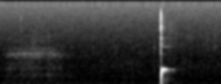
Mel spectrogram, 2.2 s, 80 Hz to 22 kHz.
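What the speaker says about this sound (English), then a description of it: "Nice cork pop." A cork pops out of a bottle of Templeton 10 Year Rye whiskey outdoors in a backyard: a single sharp, fairly loud pop after a stretch of near quiet.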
